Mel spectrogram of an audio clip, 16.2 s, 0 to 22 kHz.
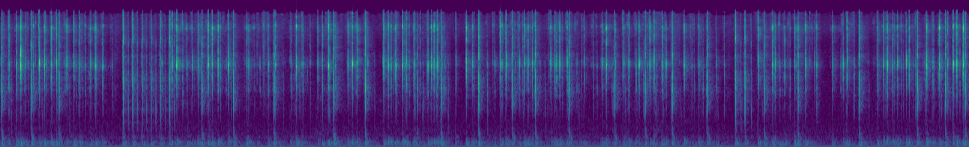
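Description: A green aluminum-cased 60% mechanical keyboard, a Unikorn R2.1 with vintage MX Black switches and white and green ABS keycaps on a desk mat, is typed on continuously with both hands. Dense, steady tapping gives quick, dry clicks and clacks with a bright top and a soft low thump under each keystroke, running through the whole clip with brief pauses.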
